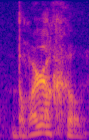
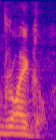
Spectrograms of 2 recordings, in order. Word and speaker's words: Bruegel: You'll all know this wonderful painting by Pieter Bruegel, not Bruegel. I'm told by a Dutchman that this is the correct pronunciation.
